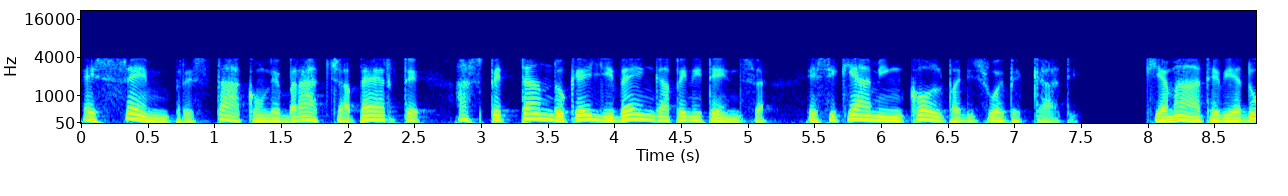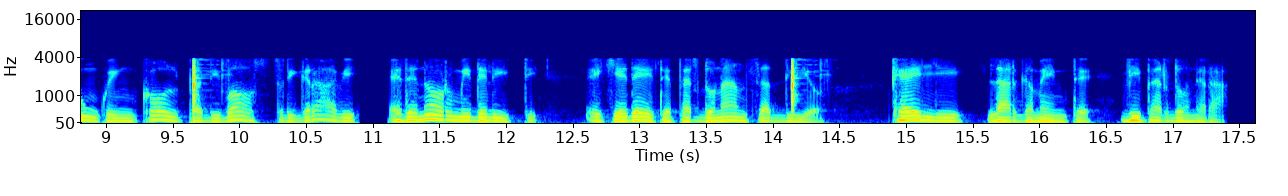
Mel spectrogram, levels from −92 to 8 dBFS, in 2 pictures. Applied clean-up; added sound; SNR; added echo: none; Shatter; 0 dB; none.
